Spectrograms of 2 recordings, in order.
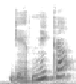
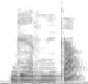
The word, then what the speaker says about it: Guernica: And in GUE, GUI, the letter U is silent. So we are going to say in Spanish, Málaga, Bogotá, Guatemala, Guernica, Guinea.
